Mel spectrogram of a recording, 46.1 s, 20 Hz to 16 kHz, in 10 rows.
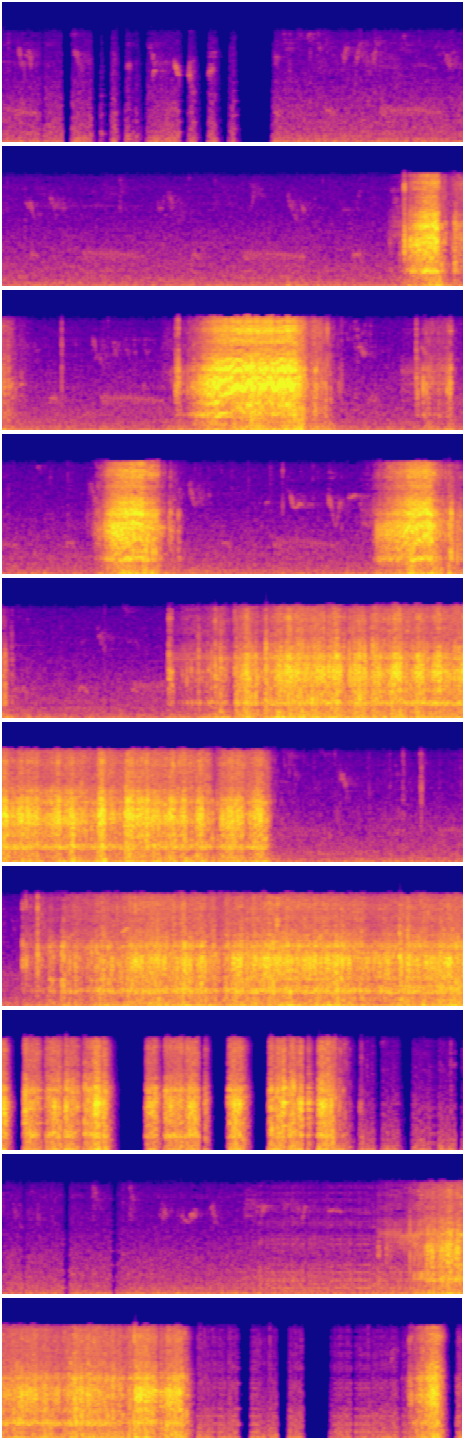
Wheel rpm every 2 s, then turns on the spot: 0, 0, 0, 0, 10, 30, 20, 20, 10, 10, 20, 30, 20, 0, 30, 30, 30, 20, 0, 0, 20, 10, 0.
20-26 28-36 40-42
